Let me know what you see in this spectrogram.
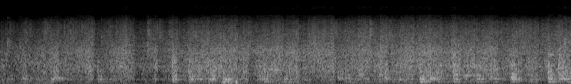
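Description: Steady rain falling on a paved courtyard, an even hiss.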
